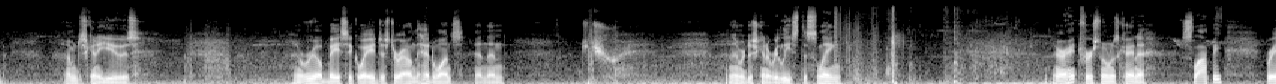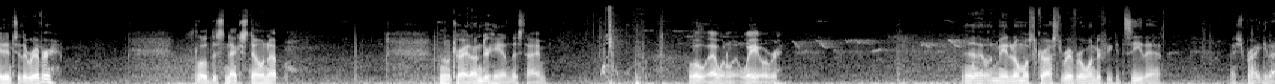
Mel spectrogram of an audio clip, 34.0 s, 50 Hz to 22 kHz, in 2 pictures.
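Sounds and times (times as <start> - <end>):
low outdoor rumble: 0.0 - 34.0.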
